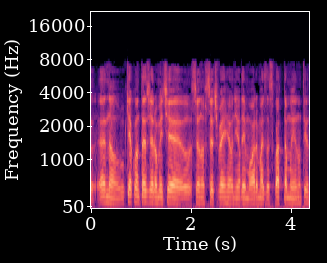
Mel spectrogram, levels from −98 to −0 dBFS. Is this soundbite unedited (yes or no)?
no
